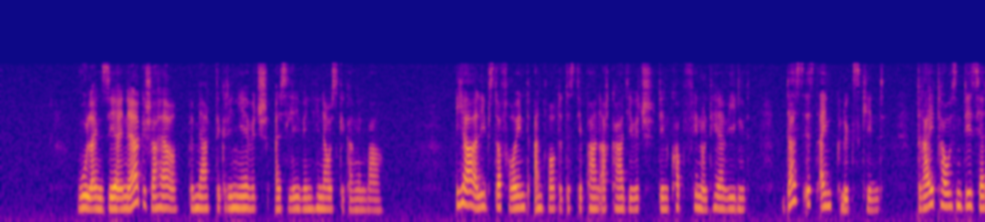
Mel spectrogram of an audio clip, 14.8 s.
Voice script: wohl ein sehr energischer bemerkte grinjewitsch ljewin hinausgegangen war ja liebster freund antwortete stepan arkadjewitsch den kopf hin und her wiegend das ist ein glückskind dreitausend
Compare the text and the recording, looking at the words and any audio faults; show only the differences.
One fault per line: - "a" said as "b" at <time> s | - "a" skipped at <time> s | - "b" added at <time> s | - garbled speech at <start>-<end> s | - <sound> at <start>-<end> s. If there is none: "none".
- "herr" added at 2.4 s
- "als" added at 4.1 s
